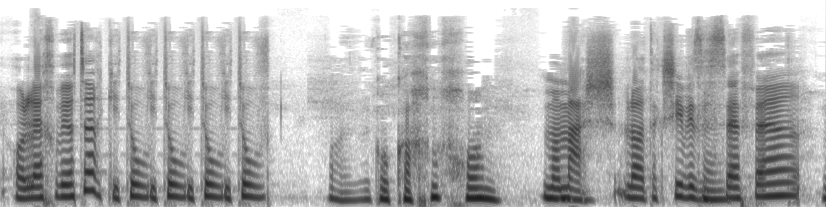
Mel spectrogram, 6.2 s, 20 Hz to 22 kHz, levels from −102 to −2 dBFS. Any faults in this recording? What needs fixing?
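Hard clipping at 0.16–0.65 s, 4.15–4.34 s and 4.75–5.83 s: speech peaks overdrive a stage by about 3, 5 and 2 dB, are cut flat, and crackle with added high harmonics. Prevent it by lowering gain before the converter so peaks keep headroom.

Repeated frames at 1.09–1.93 s: a 0.28 s block of compressed audio plays three extra times, stuttering and adding about 0.84 s. Prevent it by fixing the encoder or transport so each frame is written and sent once.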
